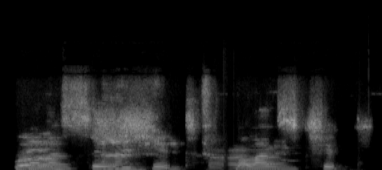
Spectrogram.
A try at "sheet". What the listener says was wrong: Check on that one. Check on the last part. We say sheet. Make it longer, right? Make it longer. If you say it short, that is a bad expression. If you say it short, right? You say a bad expression. But you say sheet. Careful, right? Be careful.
